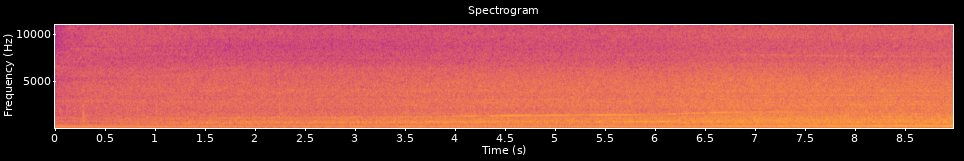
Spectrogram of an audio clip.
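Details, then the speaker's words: Hoover SC364 Vogue 1300 exclusive vacuum cleaner, unrestored, with old bag and filters, first run: smooth steady motor whine climbing slightly in pitch as it spins up, with light air rush; motor sounds healthy. "okay that sounds fine that sounds pretty sweet so you know I'm uh quite happy with that obviously it's going to need I heard a bit of air rushing"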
